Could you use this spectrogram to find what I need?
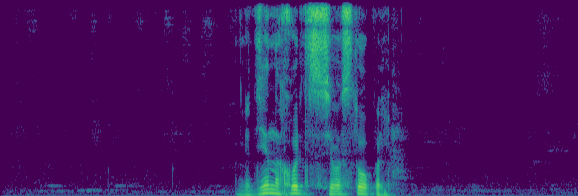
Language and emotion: Russian, neutral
